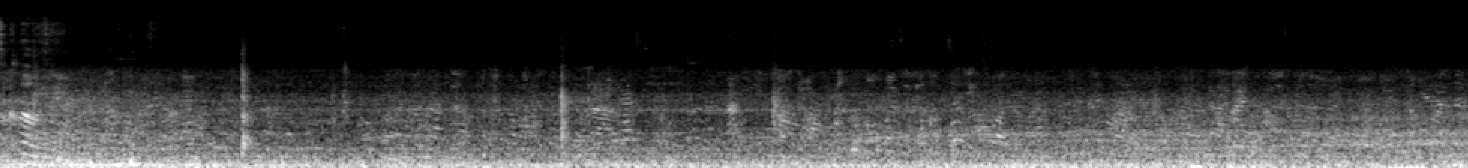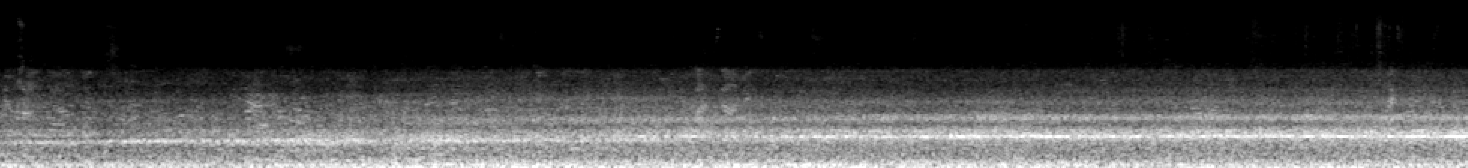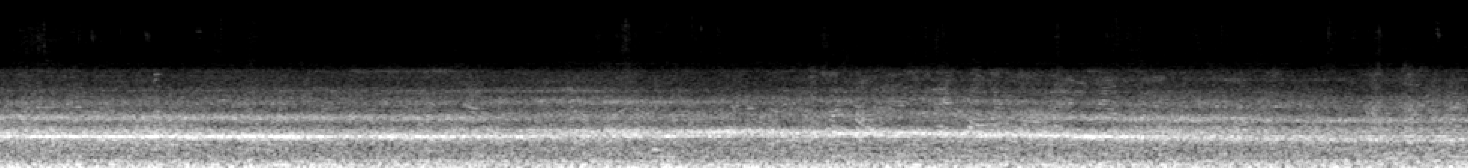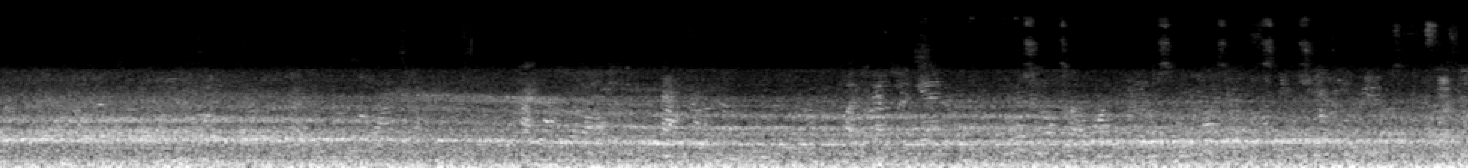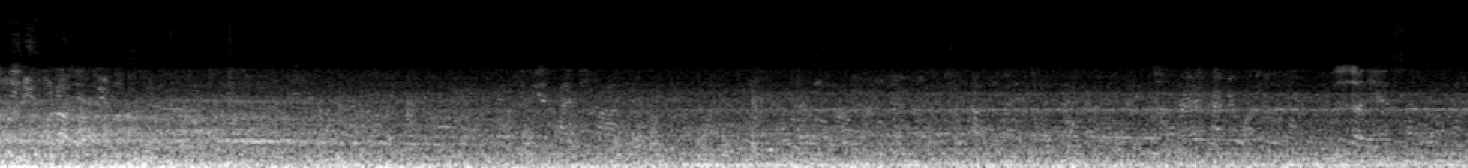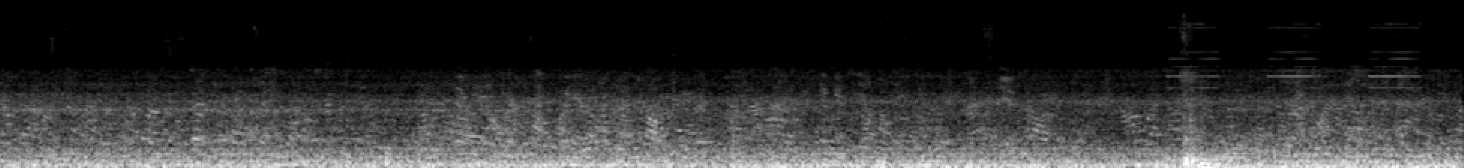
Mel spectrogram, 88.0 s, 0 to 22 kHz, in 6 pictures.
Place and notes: {"title": "Chiang Kai-Shek Memorial Hall Station, Taipei - soundwalk", "date": "2013-06-14 21:47:00", "description": "Underpass, Mrt Stations, Sony PCM D50 + Soundman OKM II", "latitude": "25.03", "longitude": "121.52", "altitude": "6", "timezone": "Asia/Taipei"}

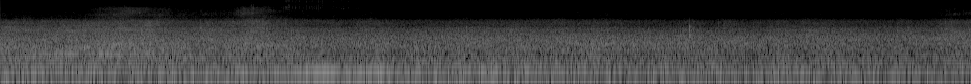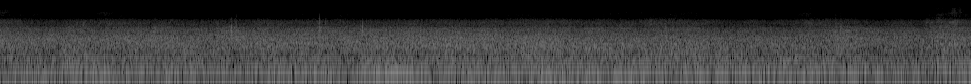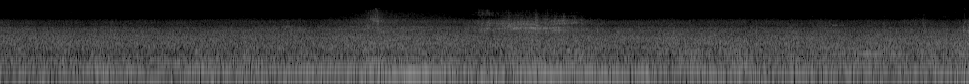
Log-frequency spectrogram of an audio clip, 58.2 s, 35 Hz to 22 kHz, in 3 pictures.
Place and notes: {"title": "大同區重慶里, Taipei City - Traffic Sound", "date": "2014-02-16 16:05:00", "description": "Holiday, Standing beneath the MRT tracks, Sunny mild weather, Traffic Sound, Aircraft flying through, MRT train sounds, Sound from highway\nBinaural recordings, ( Proposal to turn up the volume )\nZoom H4n+ Soundman OKM II", "latitude": "25.08", "longitude": "121.52", "timezone": "Asia/Taipei"}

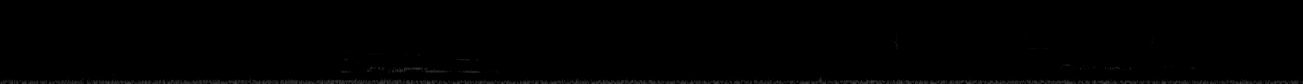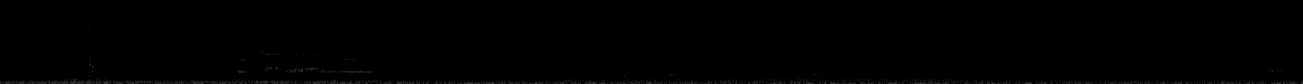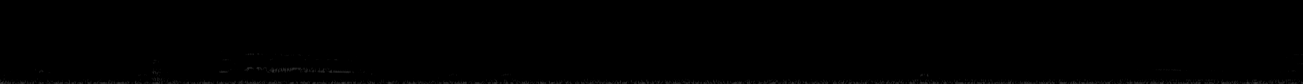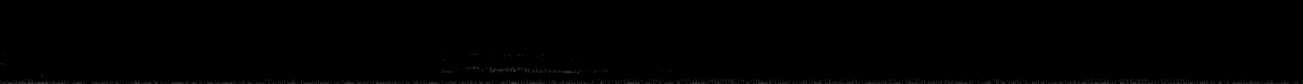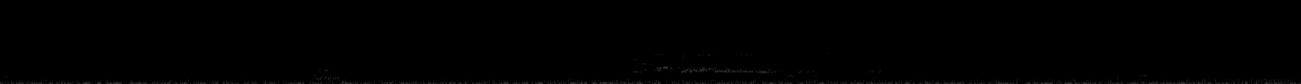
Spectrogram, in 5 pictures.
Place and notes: {"title": "Shueilin Township, Yunlin - Early in the morning", "date": "2014-02-01 04:15:00", "description": "On the second floor, Chicken sounds, Zoom H6 M/S", "latitude": "23.54", "longitude": "120.22", "altitude": "6", "timezone": "Asia/Taipei"}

